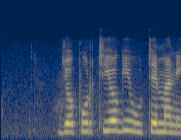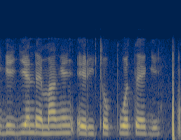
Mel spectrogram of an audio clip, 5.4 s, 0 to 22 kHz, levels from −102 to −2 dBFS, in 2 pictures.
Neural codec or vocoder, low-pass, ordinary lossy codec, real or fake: none; 7.2 kHz; Opus, 32 kbps; real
